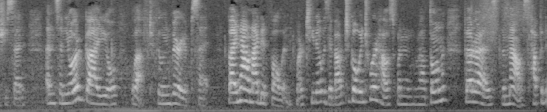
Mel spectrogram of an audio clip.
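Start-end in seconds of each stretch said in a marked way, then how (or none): none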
